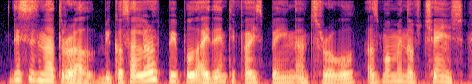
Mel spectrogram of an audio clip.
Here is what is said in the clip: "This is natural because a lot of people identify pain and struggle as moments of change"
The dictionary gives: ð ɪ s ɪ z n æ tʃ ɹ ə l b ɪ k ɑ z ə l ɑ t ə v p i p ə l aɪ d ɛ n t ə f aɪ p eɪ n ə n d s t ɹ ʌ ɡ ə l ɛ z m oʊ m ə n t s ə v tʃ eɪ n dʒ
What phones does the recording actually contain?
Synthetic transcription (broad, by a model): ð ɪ s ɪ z n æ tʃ ɹ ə l b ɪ k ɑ s ə l ɑ t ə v p i p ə l aɪ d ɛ n t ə f aɪ p eɪ n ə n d s t ɹ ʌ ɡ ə l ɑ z m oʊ m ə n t ə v tʃ eɪ n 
